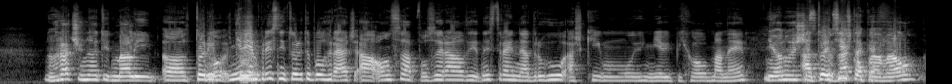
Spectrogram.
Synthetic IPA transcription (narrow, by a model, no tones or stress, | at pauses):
nɔɦɾaːt͡ʃinajt̪id̪malikt̪ɔɾiɲɛʋɪɛmpɾɪɛsɲɛk̚t̪ɔɾiːt̪ɔbɔlɦɾaːt͡ʃalɛʔɔnsapɔzɛɾalzjɛd̪nɛjst̪ɾaɲninad̪ɾuɦuʔa̰ʃkiːmːuiɲɛʋipixɔlmanɛːɲɛɔnɔɛʃaɛt̪ɔjɛɪɛʃt̪akɛaːʋal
